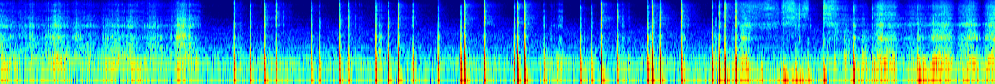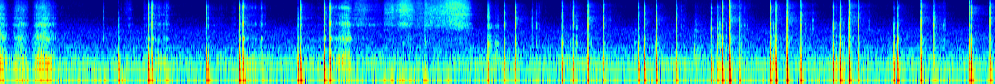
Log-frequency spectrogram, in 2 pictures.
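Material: Plastic.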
